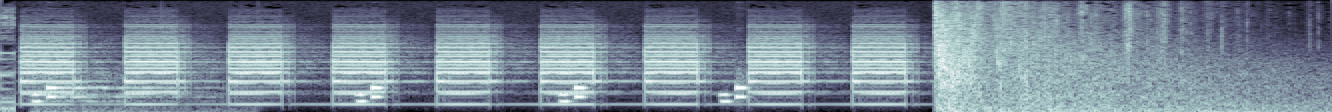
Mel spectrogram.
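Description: Electronic alarm sound effect beeping about twice a second, followed about six seconds in by a sudden loud explosion sound effect that rings on and slowly fades.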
